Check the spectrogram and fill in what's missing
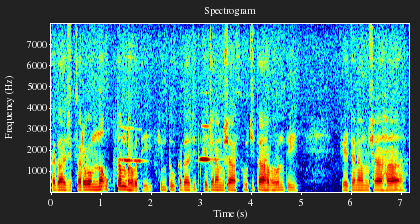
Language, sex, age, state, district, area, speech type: Sanskrit, male, 30-45, Karnataka, Uttara Kannada, rural, spontaneous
